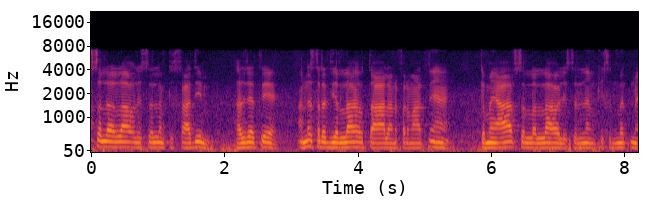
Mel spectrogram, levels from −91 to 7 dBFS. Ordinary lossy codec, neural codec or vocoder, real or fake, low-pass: none; none; real; 7.2 kHz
